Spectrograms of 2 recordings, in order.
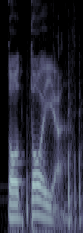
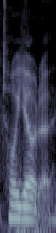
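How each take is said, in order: First: The syllables are said in the order to-toy-ya. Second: The syllables are said in the order toy-yo-ta. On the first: The speaker calls it wrong. "but I'm never serious. I would recommend Totoya" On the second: The speaker calls it right. "Toyota is the proper pronunciation on that"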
